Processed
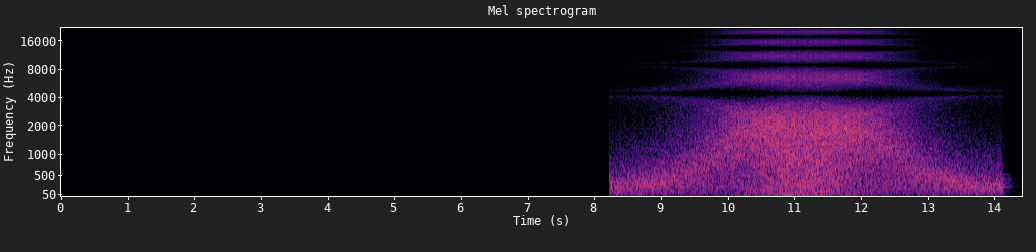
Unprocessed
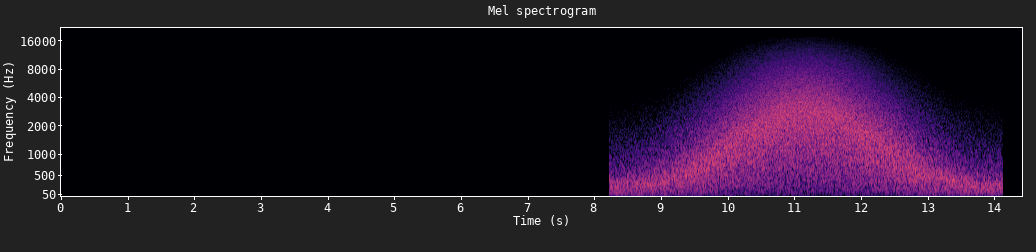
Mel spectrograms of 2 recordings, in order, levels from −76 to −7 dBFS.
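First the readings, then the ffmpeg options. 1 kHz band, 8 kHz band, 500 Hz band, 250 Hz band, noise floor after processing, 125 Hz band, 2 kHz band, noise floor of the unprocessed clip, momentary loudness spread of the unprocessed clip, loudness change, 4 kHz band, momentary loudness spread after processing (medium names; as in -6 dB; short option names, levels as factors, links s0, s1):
-1.0 dB, +3.0 dB, -1.0 dB, +0.5 dB, under -85 dBFS, +2.5 dB, -0.5 dB, under -85 dBFS, 16 LU, -1.5 dB, -6.5 dB, 15 LU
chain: -filter_complex "[0:a]bandreject=f=57.2:t=h:w=4,bandreject=f=114.4:t=h:w=4,bandreject=f=171.6:t=h:w=4,bandreject=f=228.8:t=h:w=4,bandreject=f=286:t=h:w=4,bandreject=f=343.2:t=h:w=4,bandreject=f=400.4:t=h:w=4,bandreject=f=457.6:t=h:w=4,bandreject=f=514.8:t=h:w=4,acrossover=split=340|1300[s0][s1][s2];[s1]alimiter=level_in=3.98:limit=0.0631:level=0:latency=1,volume=0.251[s3];[s0][s3][s2]amix=inputs=3:normalize=0,acrusher=samples=10:mix=1:aa=0.000001"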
